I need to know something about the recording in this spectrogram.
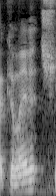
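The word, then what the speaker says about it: Kalinić: Another favorite story from that game is their striker, Kalinic. Is that how you pronounce it? – Yeah, Nikolai Kalinic.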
